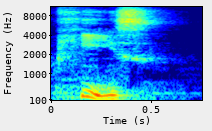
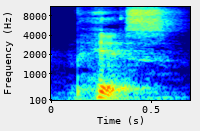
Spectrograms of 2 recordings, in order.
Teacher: So this is a really common word, and the mistake that I hear is in the vowel sound. So instead of the E like she, a lot of students will pronounce it with the I like sit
